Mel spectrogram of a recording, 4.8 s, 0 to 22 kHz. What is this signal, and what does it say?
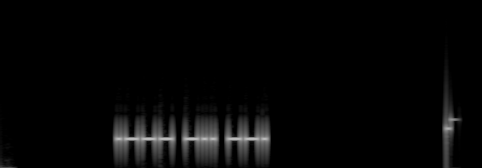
Morse code, heard as a keyed tone, about 28 wpm, 700 Hz. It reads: JDG
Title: USA Call Sign Postfixes - 3 Letters 28wpm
